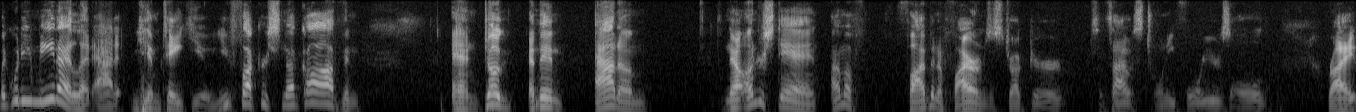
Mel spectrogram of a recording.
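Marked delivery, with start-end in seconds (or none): 0.1-3.4 furious, angry, high-pitched shouting. Retelling a reply to someone who yelled at them: retelling own angry yell. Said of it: "I'm starting to get ready to yell".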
